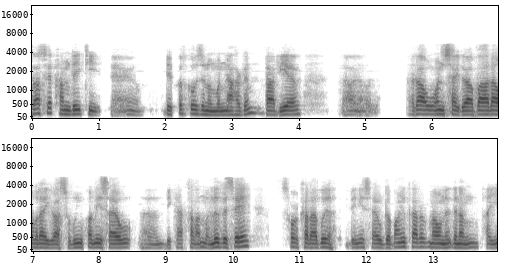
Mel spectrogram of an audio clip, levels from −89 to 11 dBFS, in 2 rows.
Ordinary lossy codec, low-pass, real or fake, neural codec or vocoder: AAC, 24 kbps; 5.4 kHz; fake; codec, 16 kHz, 0.5 kbps, FunCodec, trained on LibriTTS, 25 frames a second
